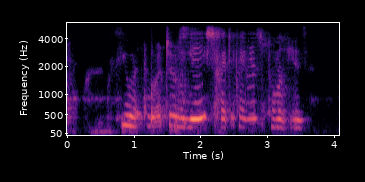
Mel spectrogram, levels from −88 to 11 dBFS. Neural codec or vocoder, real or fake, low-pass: codec, 16 kHz, 1.1 kbps, Voila-Tokenizer; fake; 5.4 kHz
